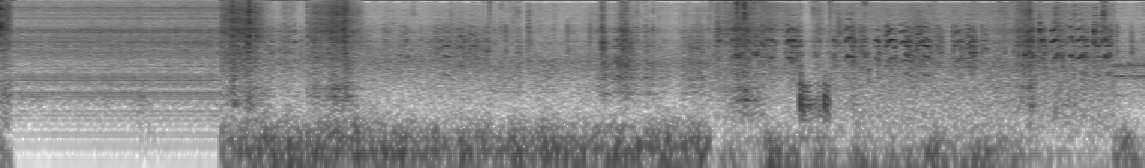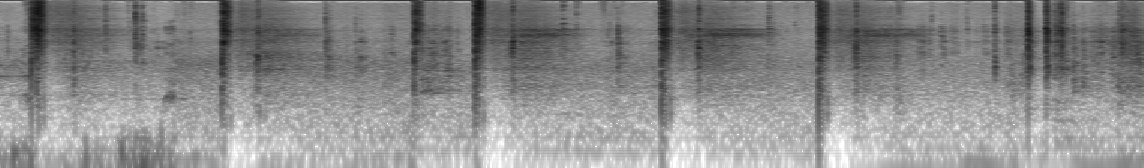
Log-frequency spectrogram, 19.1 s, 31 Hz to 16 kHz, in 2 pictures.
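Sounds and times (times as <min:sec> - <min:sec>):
low rumble: 0:01.8 - 0:13.0
sharp knocks: 0:06.6 - 0:07.0.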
